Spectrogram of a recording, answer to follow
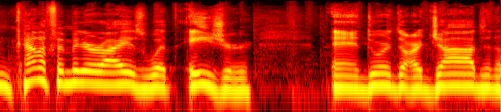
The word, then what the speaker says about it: Azure: to go and say it's actually pronounced microsoft azure azure yeah but again that's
